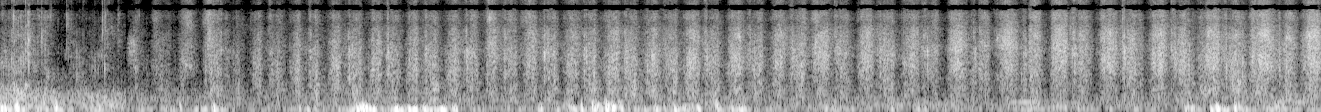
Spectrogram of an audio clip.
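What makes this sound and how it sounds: A green plastic push broom scrubs a small woven fabric rug covered in foam, making a steady run of quick, rhythmic, bristly rasping strokes. The wet, bright scrubbing is joined by occasional low thumps as the broom presses against the rug.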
